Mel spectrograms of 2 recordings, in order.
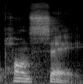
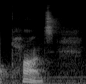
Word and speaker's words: Ponce: Now, if you were Spanish, you would say Paul Ponce, but as Norte Americanos, we would say Paul Ponce.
